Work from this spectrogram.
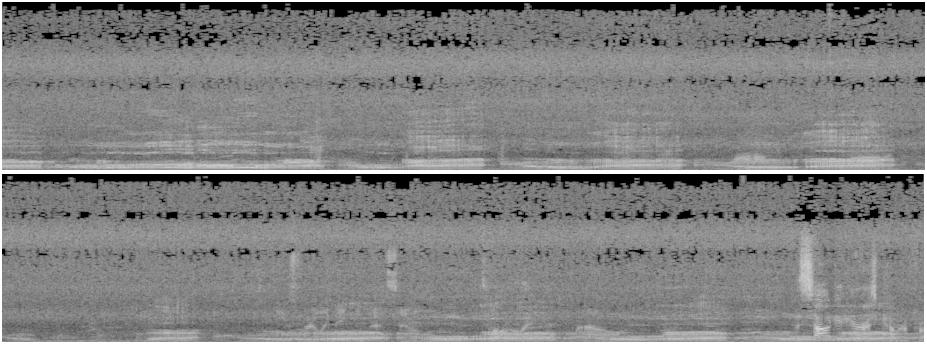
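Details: A howler monkey at a zoo gives deep, guttural roaring howls in rhythmic, throaty bursts.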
